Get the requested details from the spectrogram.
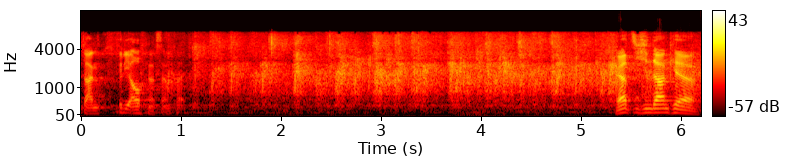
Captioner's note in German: Beifall CDU und BÜNDNIS 90/DIE GRÜNEN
